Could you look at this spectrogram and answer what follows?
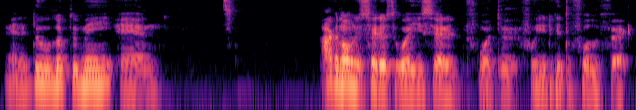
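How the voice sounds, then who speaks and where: A man's voice: mid-range voice, fairly quick, slightly rough. A middle-aged man, a comedian, telling a story in a laid-back way and saying "man" often.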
